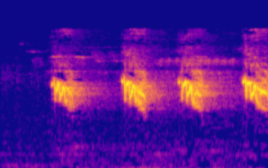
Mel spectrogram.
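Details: Song thrush song: one harsh, scratchy phrase repeated four times at roughly half-second intervals, each burst dropping slightly in pitch.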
